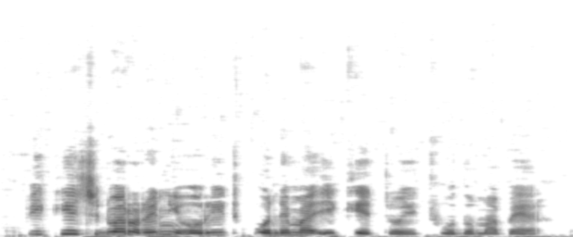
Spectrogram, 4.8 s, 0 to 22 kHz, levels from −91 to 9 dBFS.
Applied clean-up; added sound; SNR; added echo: classical method Wiener filter.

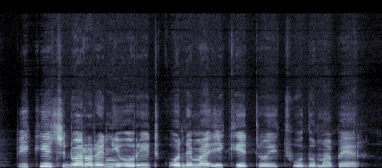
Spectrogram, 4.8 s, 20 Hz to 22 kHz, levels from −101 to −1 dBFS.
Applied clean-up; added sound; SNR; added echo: none; none; none; none.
